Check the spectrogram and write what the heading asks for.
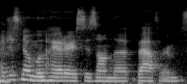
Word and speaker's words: Mujeres: I've always called it Isla Mujeres or something. – Mujeres? – Because soft J. – It's a soft J. – Haven't you listened to a Pitbull song ever? He says Mujeres.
